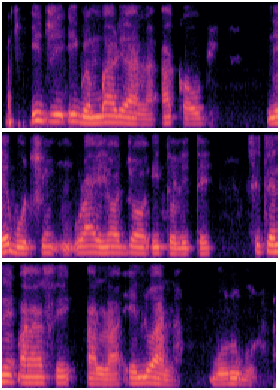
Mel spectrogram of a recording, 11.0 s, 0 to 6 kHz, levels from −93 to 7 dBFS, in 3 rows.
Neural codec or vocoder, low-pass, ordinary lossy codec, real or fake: codec, 16 kHz, 8 kbps, FunCodec, trained on Chinese and English, 25 frames a second; 5.4 kHz; Opus, 24 kbps; fake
